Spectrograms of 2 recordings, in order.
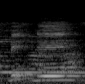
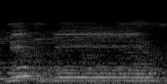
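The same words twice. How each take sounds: First: The final vowel is cut very short. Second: The final vowel is held for two beats. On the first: The speaker calls it wrong. "jangan mengatakan biddin. Nah, itu pendek sekali" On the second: The speaker calls it right. "dua harakat"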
